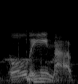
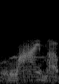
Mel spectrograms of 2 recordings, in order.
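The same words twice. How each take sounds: First: The first syllable sounds like 'lee'. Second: The first syllable sounds like 'lie'. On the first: The speaker calls it right. "It's Lima, Peru" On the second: The speaker calls it wrong. "not Lima, Peru"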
